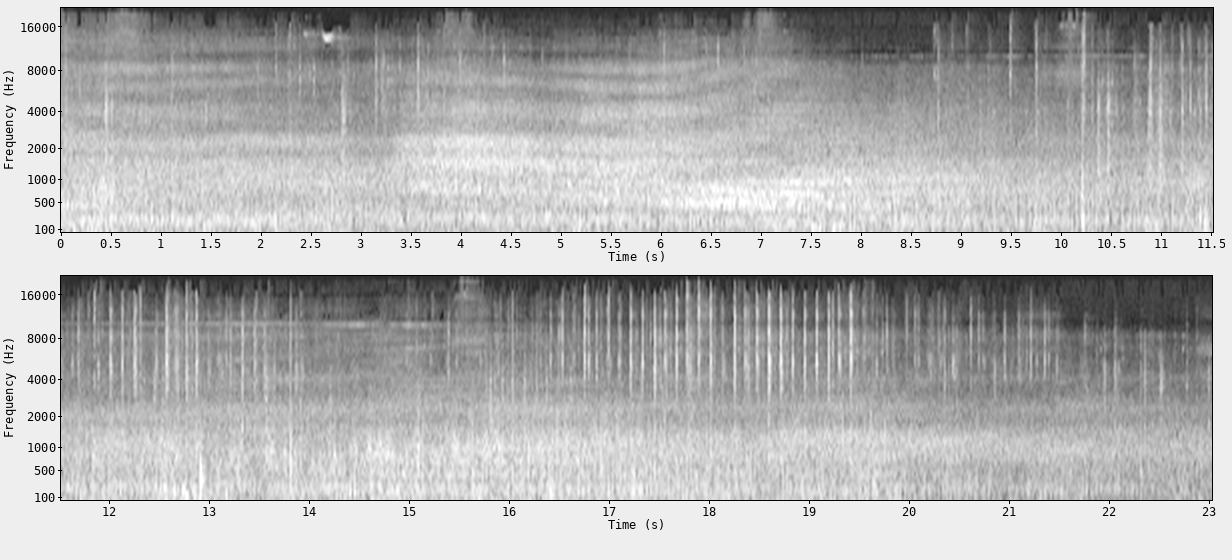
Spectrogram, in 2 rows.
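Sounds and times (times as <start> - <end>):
vehicle tyres on asphalt: 0.0 - 23.0
fast light ticking: 15.4 - 22.1.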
